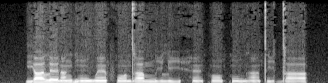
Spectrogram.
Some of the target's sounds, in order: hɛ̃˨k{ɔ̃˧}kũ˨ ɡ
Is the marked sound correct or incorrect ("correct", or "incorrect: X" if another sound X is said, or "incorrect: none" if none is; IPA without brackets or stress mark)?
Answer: correct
